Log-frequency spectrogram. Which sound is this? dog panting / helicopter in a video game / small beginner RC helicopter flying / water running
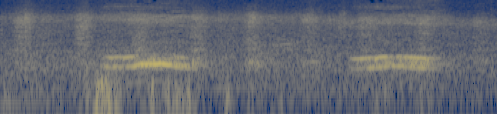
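dog panting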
